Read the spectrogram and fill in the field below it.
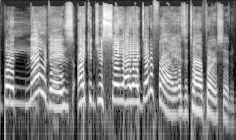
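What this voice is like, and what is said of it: Imitates a talk show host voice. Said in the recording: “Is that your Bill Maher impression? ... no, it's more of just a random host impression.”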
